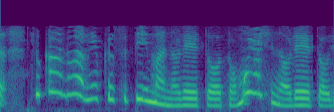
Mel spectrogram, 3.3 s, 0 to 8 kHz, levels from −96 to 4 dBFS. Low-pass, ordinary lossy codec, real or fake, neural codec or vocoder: 7.2 kHz; AAC, 16 kbps; fake; codec, 16 kHz, 2 kbps, X-Codec, WavLM features, trained on Multilingual LibriSpeech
